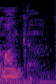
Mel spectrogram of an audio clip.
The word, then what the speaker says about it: Mankell: Y bueno, está leyendo la serie de novelas policiales de Henning ¿cómo se pronunciaría? Mankell. – Mankell. – Ahí está.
